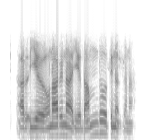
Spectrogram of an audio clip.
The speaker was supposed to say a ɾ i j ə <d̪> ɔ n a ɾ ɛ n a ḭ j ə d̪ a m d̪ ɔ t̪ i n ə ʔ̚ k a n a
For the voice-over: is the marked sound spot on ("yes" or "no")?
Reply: no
